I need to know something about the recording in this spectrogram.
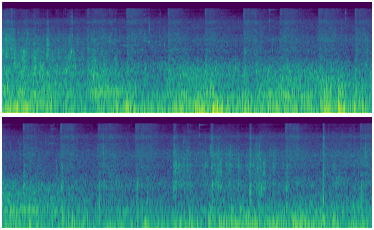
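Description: Footsteps crunch slowly over soft ground.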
